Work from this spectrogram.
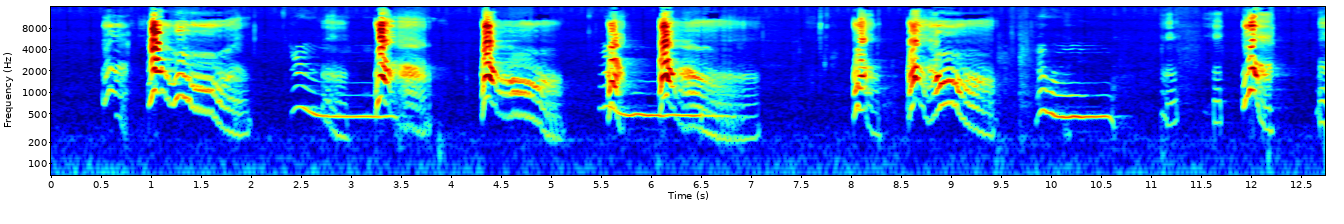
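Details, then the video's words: Playful Samoyed puppy Blue Boy of the Rose X Rider litter roos repeatedly: arching harmonic yowls alternate with level, sustained roo tones, interspersed with short barks and growly whines over about thirteen seconds. "Samoyed Puppy Blue Boy Plays and Roos"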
